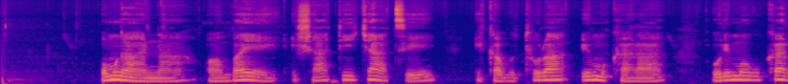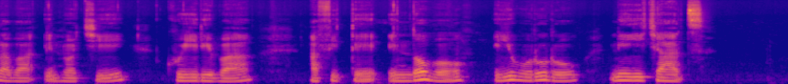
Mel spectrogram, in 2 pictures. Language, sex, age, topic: Kinyarwanda, male, 18-24, health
